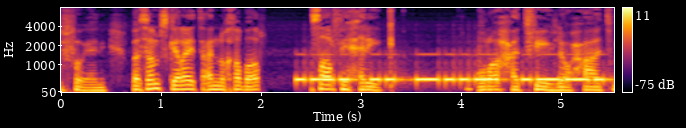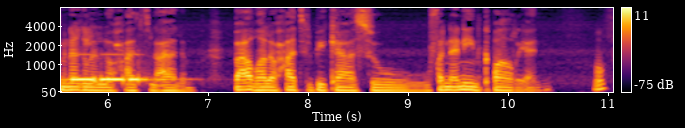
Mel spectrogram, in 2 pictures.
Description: Morse code, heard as a keyed tone, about 16 wpm, 480 Hz, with room echo and speech in Arabic. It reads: RIXPG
